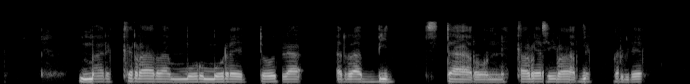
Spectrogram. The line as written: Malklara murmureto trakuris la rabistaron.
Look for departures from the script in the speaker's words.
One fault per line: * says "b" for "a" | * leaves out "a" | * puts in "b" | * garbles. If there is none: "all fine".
* leaves out "trakuris"
* garbles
